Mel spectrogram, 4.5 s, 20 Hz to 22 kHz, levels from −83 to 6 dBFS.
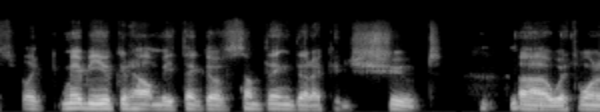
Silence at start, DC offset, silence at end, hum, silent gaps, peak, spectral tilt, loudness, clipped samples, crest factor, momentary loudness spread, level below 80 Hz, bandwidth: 0.05 s; under 0.1%; 0 s; none; none; -4 dBFS; -5.5 dB/octave; -21 LUFS; under 0.1%; 18 dB; 12 LU; -58 dBFS; 11.5 kHz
